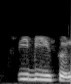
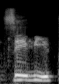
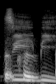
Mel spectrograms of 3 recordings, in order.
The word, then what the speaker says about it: Tsebiso: But also my name is Tsebiso, not Tsebiso. Tsebiso. A lot of Zulu people say Tsebiso.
